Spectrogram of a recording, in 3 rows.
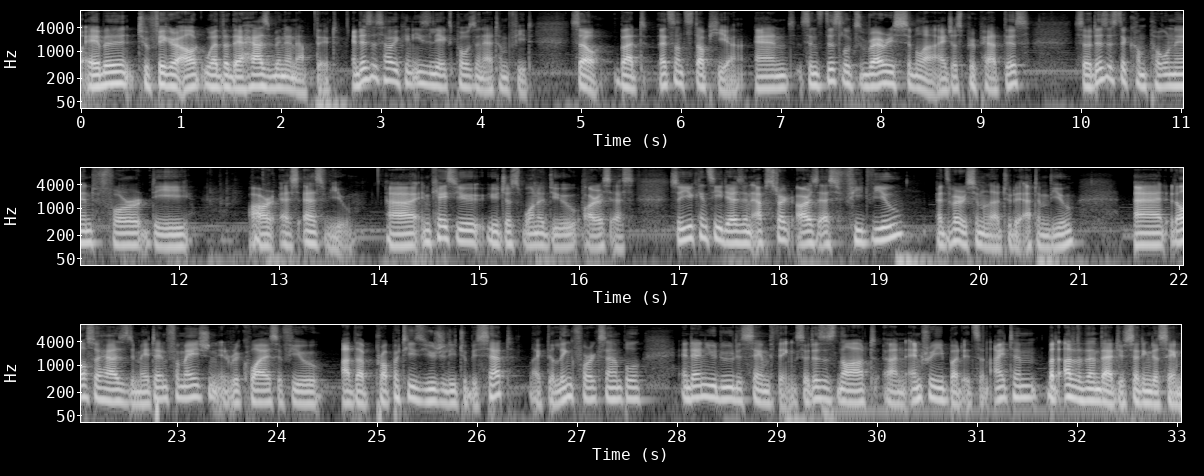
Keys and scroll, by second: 7.8 super+1, 12.4 shift+super+Left, 12.9 super+7, 13.2 super+1, 13.6 super+Escape, 14.3 super+1, 15.6 super+s.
